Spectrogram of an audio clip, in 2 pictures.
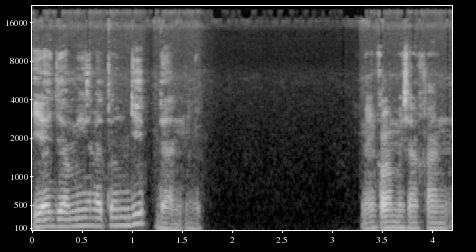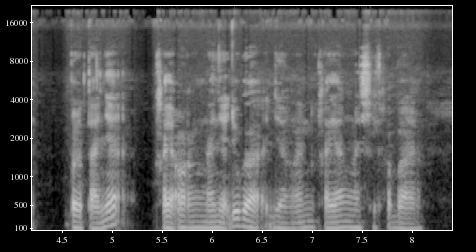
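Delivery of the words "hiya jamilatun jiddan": lightly admiring, impressed tone with touch of wonder. Teaching intonation, speaker says hiya jamilatun jiddan with a slightly admiring tone. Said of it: "ada kagum, apa, nada kagumnya sedikit gitu".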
